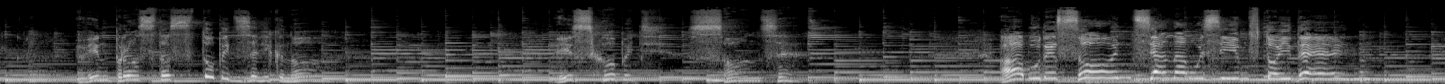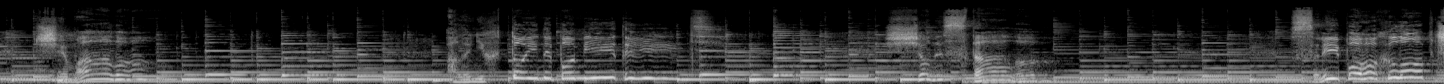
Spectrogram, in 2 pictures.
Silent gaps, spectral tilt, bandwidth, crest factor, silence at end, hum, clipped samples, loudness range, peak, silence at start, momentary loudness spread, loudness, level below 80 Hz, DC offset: none; -4.5 dB/octave; 15.5 kHz; 18 dB; 0 s; none; under 0.1%; 6 LU; 0 dBFS; 0 s; 9 LU; -18 LUFS; -56 dBFS; under 0.1%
